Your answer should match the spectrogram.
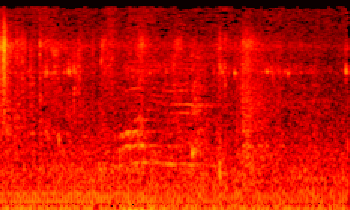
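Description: Near silence: faint outdoor background with a faint low hum and one faint short sound about a second in.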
